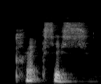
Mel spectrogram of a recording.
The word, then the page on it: praxis: British English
